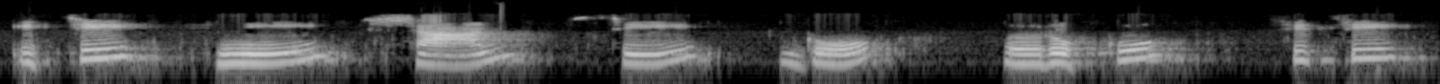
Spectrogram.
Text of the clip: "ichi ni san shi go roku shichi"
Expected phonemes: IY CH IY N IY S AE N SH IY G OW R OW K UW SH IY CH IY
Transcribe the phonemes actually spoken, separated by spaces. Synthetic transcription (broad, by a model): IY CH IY N IY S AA N S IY G OW R OW K UW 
